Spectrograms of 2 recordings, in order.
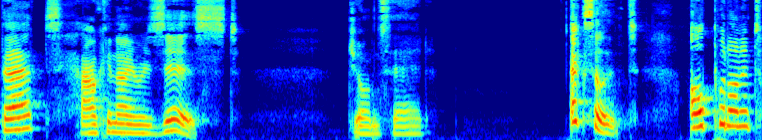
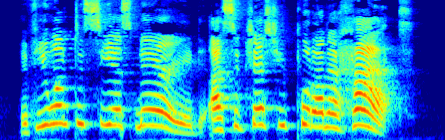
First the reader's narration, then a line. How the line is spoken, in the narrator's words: Sherlock shouted down the stairs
